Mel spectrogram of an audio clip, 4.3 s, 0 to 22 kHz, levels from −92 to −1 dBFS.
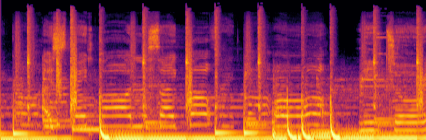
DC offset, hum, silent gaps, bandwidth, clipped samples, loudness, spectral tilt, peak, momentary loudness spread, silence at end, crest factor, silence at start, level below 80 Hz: under 0.1%; none; none; 17.5 kHz; under 0.1%; -12 LUFS; -5 dB/octave; 0 dBFS; 4 LU; 0 s; 8 dB; 0 s; -10 dBFS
